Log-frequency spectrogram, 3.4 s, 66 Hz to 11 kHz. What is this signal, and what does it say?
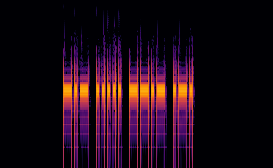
Morse code, heard as a keyed tone, about 34 wpm, 700 Hz. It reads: K5QR
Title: NA SOTA Chaser Callsigns 35wpm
